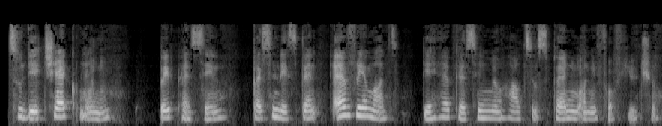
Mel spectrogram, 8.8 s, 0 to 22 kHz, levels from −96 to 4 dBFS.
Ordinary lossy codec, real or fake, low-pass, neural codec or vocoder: MP3, 48 kbps; fake; 10.8 kHz; codec, 24 kHz, 1.5 kbps, HILCodec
